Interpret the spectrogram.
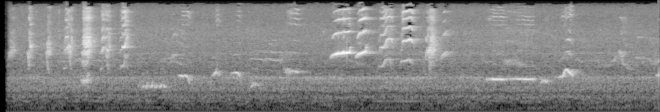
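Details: A juvenile male pied butcherbird (Cracticus nigrogularis), a regular visitor, practising his song: soft, rambling fluted whistles, some sliding up or down, mixed with higher chirps and brief clicky notes over a quiet background hiss.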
